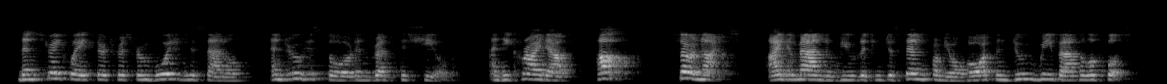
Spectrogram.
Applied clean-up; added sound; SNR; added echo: neural mask model DeepFilterNet 3.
